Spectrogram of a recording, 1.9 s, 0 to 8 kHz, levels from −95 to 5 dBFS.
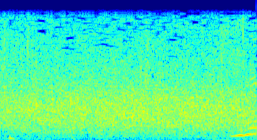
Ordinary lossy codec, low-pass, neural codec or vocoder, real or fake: none; 7.2 kHz; none; real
